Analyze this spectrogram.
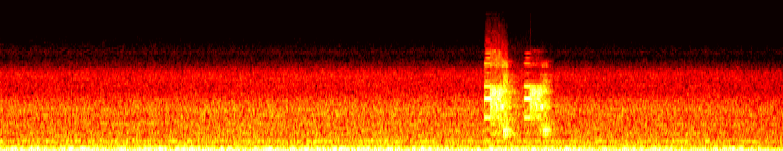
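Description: A train engine hums low and steady.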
